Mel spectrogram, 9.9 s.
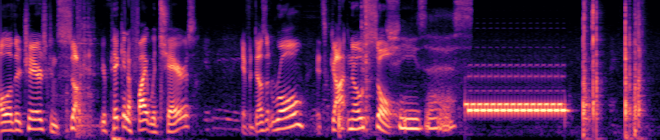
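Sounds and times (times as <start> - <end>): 
speech: 0.0 - 3.0, 3.6 - 7.1
pulsing telephone tone: 7.0 - 8.6
telephone call being hung up with clattering clunks: 8.8 - 9.8.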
